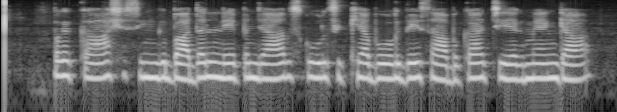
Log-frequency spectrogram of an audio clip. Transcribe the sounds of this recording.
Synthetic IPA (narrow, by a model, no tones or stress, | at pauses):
pɾəkaːʃsɪŋɡbaːd̪əlneːpəɲd͡ʒaːbsə̥kuːlsɪkʰːjaːboːɽd̪eːsaːbkaːt͡ʃeːɾmɛ̃ːŋɡaː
